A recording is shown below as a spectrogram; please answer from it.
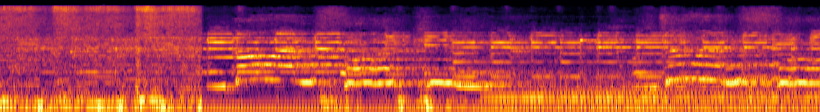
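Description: Live rock band on a concert recording. Drums and distorted electric guitar play together until about a second and a half in. Then the drums drop out and an electric guitar plays bending lead notes over held low bass notes.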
